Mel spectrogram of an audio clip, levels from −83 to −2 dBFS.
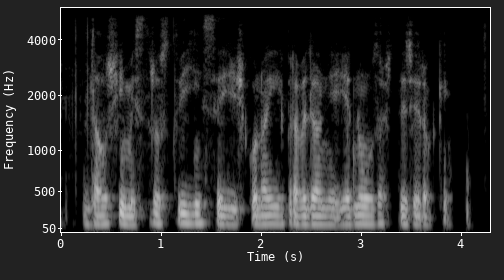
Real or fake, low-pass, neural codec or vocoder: real; 5.4 kHz; none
